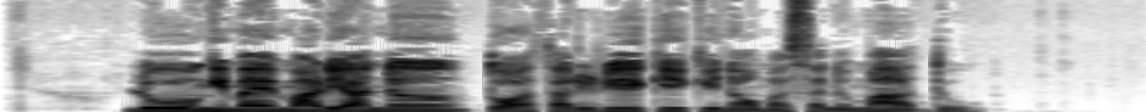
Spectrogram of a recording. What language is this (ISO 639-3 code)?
dru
